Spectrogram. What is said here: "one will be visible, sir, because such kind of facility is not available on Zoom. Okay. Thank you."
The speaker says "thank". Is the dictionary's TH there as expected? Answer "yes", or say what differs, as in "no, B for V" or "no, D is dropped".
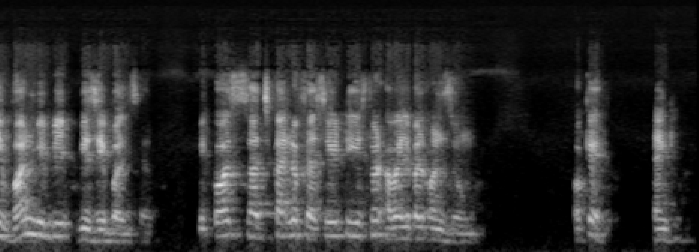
no, T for TH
